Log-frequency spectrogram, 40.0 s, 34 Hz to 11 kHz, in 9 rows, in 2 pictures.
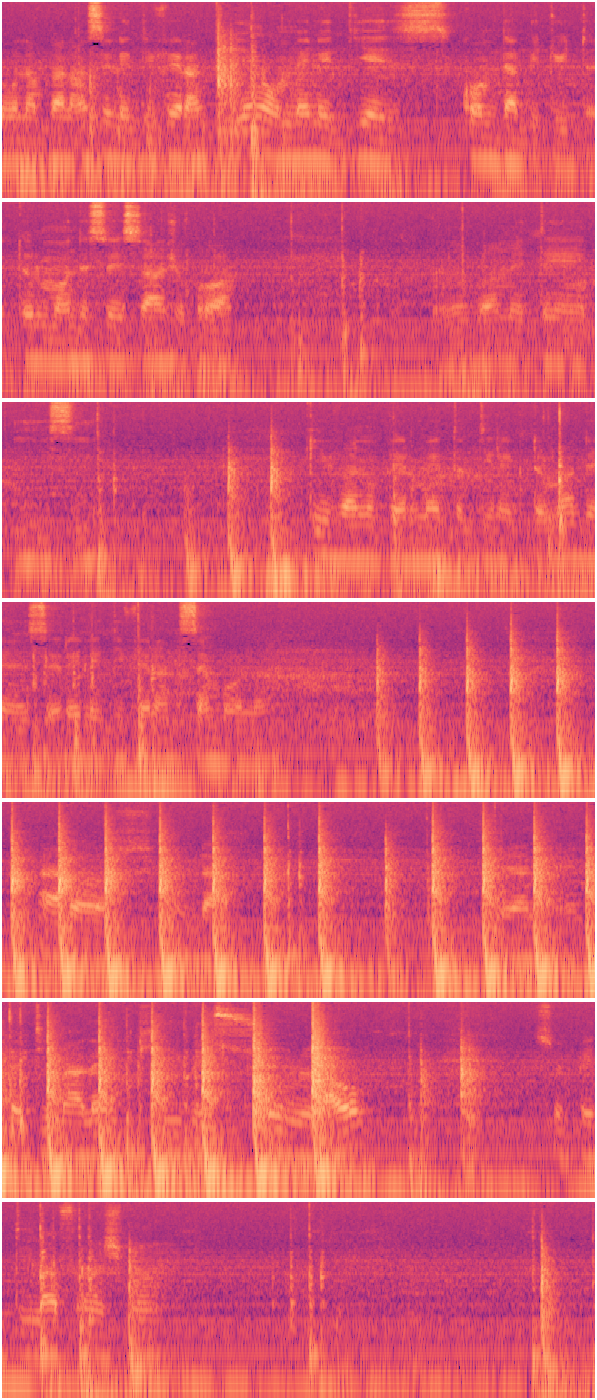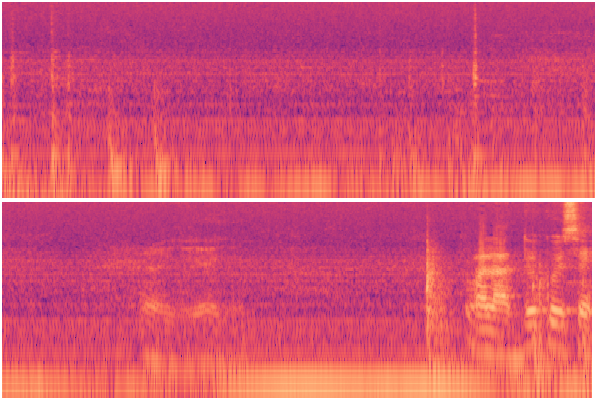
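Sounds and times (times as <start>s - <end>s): deep rhythmic thumping: 0.0s - 40.0s
steady electrical hum: 0.0s - 40.0s
keyboard keystrokes: 28.8s - 29.2s.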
